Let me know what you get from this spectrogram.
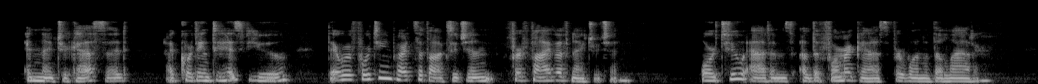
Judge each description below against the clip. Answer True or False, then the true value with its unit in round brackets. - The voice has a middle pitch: True (165 Hz)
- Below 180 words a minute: True (170 wpm)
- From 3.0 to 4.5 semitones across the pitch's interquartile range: True (3.8 semitones)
